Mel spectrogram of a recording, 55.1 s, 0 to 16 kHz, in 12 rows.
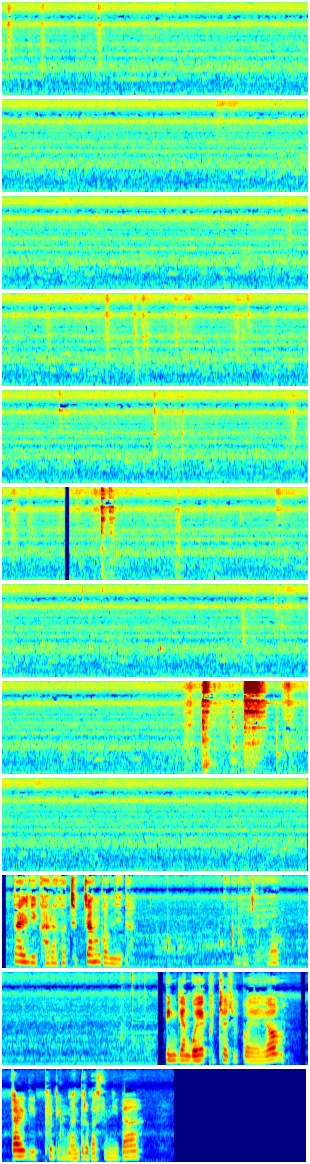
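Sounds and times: utensils knocking on glass pot: 24.4s - 24.8s, 35.0s - 36.4s.

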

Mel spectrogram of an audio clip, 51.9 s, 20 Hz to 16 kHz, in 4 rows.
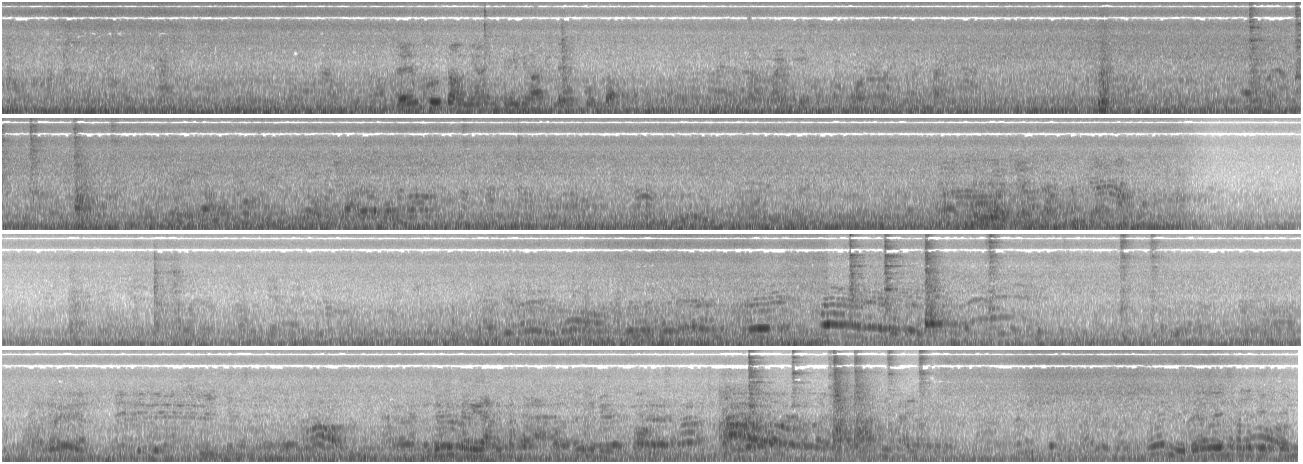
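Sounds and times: diners chattering: 0.0s - 51.9s
food sizzling on a hotplate: 0.0s - 51.9s.

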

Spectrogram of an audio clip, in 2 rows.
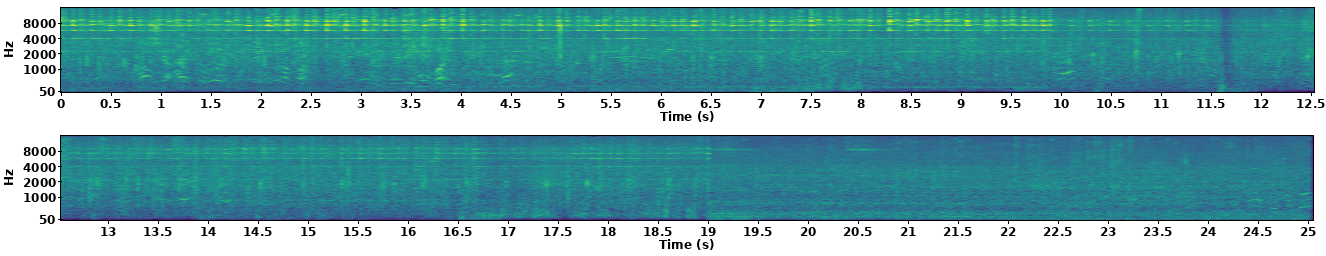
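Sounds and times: steady low rumble: 0.0s - 12.2s, 18.9s - 25.0s
runners' footsteps on asphalt: 0.0s - 19.6s
street noise: 0.0s - 25.0s.

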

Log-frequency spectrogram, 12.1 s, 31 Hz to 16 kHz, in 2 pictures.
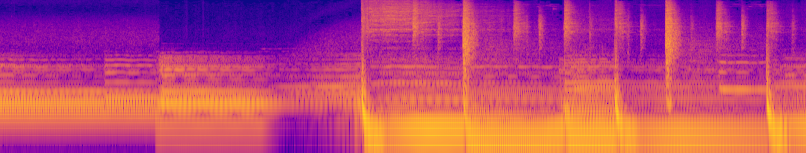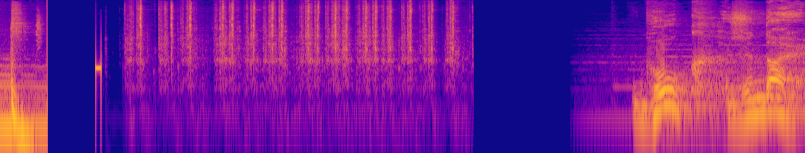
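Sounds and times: electronic music with a beat: 2.7s - 6.4s
typewriter key clicks: 6.9s - 9.6s.

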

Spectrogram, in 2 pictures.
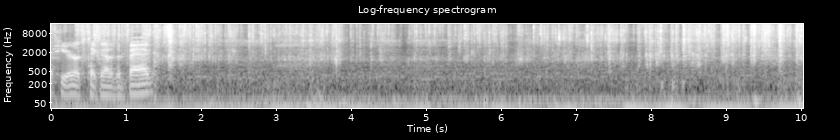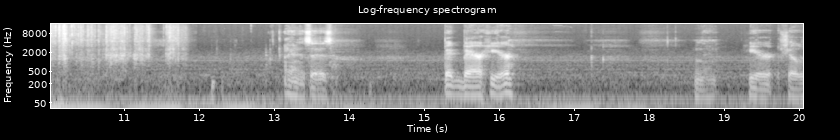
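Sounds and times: plastic bag crinkling: 0.0s - 11.9s.

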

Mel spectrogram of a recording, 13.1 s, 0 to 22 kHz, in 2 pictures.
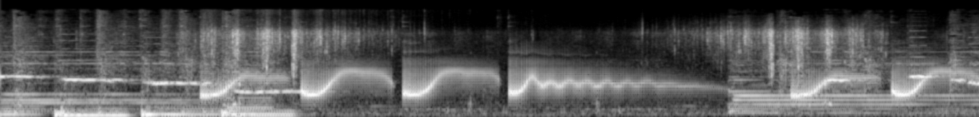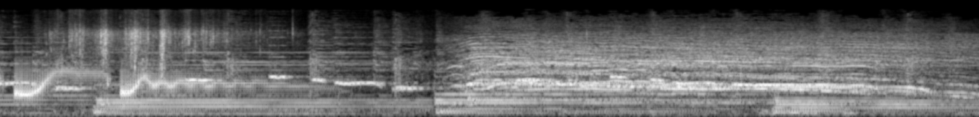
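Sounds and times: children's background music: 0.0s - 2.4s, 4.7s - 13.0s.

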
